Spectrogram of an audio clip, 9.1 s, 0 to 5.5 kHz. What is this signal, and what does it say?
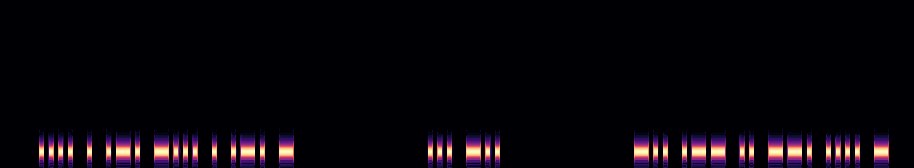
Morse code, heard as a keyed tone, about 25 wpm, 550 Hz. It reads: HERBERT SD DWIGHT
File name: Ultimate Word List / 25WPM Ultimate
